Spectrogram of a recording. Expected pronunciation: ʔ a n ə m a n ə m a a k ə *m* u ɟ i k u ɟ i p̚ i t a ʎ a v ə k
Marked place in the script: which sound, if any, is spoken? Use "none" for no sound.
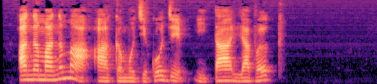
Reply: m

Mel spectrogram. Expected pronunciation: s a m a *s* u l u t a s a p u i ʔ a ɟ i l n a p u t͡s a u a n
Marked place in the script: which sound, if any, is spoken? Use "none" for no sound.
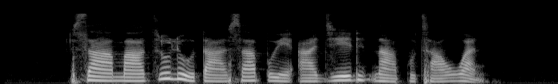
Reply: t͡s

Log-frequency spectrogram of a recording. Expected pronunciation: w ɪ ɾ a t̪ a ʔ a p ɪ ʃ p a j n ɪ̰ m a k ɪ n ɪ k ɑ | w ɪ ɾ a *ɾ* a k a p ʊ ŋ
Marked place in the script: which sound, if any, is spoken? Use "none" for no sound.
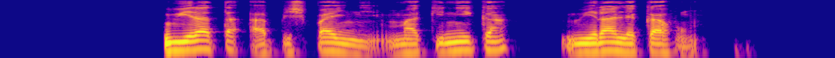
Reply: ʎ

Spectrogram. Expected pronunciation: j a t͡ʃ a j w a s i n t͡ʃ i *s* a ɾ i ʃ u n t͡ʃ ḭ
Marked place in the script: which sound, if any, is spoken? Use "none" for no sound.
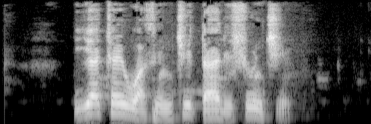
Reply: t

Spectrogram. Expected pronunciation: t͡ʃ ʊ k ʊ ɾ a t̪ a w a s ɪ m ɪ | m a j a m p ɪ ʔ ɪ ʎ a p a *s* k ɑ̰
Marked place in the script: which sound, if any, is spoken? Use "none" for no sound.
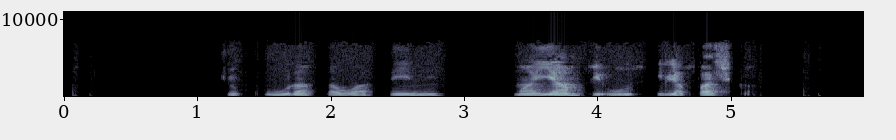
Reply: ʃ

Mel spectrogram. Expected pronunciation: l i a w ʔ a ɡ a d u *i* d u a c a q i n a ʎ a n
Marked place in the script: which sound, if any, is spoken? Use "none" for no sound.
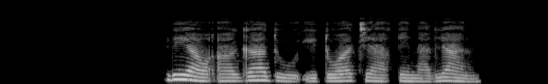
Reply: i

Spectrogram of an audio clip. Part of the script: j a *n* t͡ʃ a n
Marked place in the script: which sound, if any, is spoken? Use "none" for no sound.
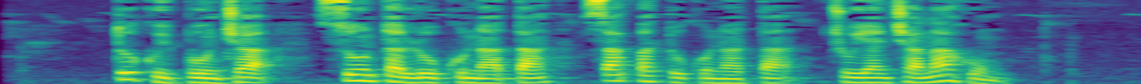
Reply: n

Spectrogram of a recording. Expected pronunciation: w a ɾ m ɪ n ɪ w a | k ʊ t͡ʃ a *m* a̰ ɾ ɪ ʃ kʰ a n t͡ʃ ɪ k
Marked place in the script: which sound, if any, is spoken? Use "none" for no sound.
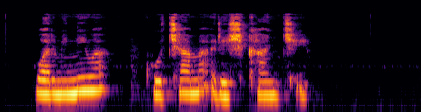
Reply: m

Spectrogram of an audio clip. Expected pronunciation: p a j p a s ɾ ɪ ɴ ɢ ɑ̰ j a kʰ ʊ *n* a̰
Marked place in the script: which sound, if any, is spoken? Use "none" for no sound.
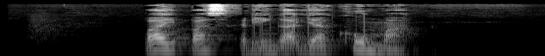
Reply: m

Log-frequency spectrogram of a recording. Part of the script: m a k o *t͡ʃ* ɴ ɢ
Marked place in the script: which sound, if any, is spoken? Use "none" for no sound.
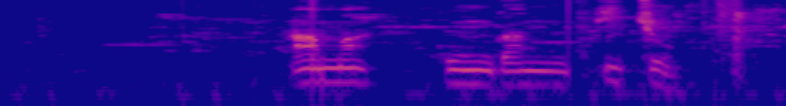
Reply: none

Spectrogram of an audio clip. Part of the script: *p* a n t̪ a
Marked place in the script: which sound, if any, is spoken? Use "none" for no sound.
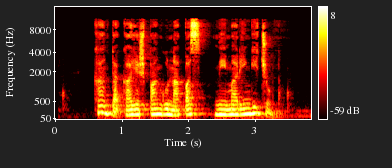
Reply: k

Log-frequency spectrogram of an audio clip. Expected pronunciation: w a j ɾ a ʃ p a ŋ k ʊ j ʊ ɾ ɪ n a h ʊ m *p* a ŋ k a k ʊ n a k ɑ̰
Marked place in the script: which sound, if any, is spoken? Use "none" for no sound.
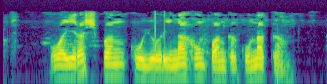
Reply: p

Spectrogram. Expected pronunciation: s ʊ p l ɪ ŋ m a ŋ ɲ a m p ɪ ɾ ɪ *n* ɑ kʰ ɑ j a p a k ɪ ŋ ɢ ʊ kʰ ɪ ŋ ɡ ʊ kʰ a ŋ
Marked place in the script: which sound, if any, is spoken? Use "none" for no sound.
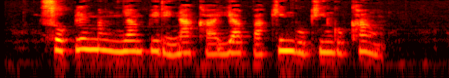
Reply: n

